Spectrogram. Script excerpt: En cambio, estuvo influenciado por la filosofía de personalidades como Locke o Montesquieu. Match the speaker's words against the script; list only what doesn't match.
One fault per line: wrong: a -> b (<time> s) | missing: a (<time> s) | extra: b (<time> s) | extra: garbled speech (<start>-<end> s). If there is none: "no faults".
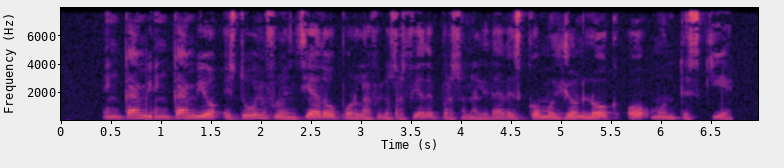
extra: John (5.0 s)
